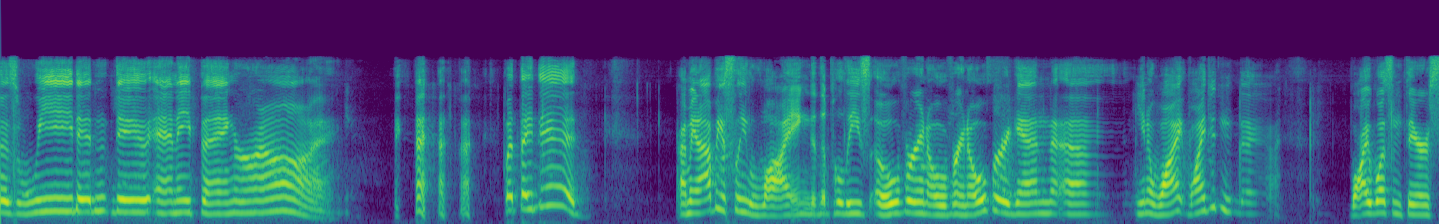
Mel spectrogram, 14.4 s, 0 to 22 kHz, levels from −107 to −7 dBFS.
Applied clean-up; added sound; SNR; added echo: neural mask model DeepFilterNet 3.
